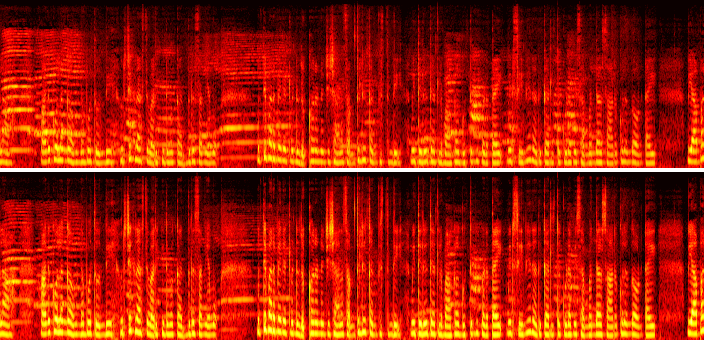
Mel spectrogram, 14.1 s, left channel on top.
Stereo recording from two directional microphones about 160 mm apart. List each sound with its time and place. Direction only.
0.8 s speech: 35° right (ahead or behind)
